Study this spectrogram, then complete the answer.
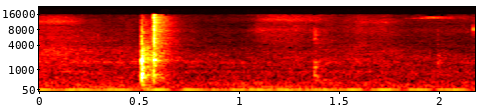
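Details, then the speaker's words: Tefal GV9565E0/23 steam iron with no steam output: the water solenoid valve coil is tested directly on mains via a test lead. One sharp click over faint hum shows the coil pulls in; the valve is only about 50% confirmed good and still needs inspecting inside. "There is a click sound from the water valve. After plugging it in , if the test makes a loud sound, it means that the water valve is about 50% good."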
